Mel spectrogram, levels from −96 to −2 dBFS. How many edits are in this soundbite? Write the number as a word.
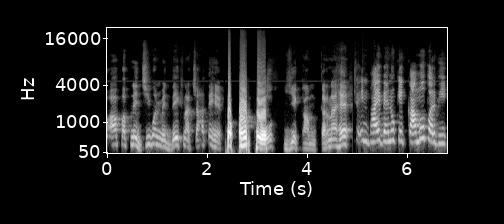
two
